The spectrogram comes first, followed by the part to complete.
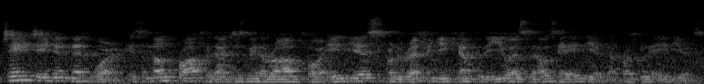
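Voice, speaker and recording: A nonprofit founder from Liberia, middle-aged, speaks fast in a mid-range voice at his organization's launch, preaching motivation to the crowd with questions and emphatic climaxes. The recording comes from a distant mic in a large echoey hall and is noisy.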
